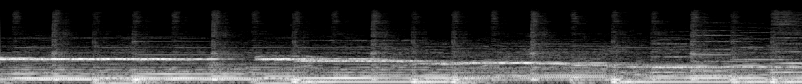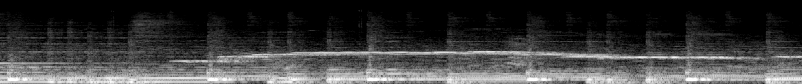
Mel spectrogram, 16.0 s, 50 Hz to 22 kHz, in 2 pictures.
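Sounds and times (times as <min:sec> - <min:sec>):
guitar and light beat backing: 0:00.0 - 0:16.0
ocarina melody: 0:00.0 - 0:16.0.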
